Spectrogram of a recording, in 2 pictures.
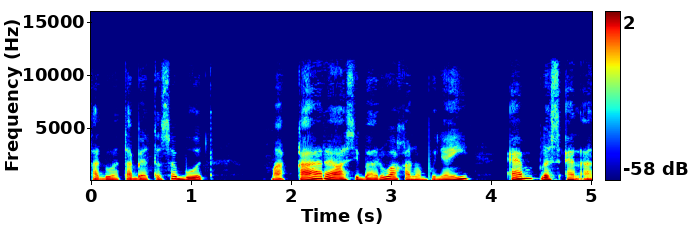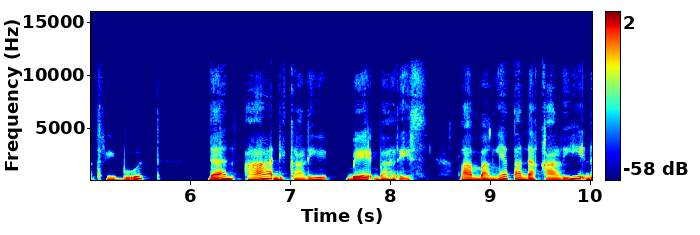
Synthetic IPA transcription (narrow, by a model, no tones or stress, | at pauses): aduat̪abɛlt̪ərsəbʊt̪̚ | makaɾelasibaɾuakanməmpuɲai | ʔɛmpləsɛnʔa̰t̪ɾibṵt̪̚ | danʔadikali | bebaɾʔɪ̰s | lambaŋɲat̪andakali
